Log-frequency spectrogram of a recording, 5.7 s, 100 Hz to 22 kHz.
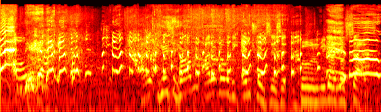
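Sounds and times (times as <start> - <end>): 
panicked laughter: 0.0 - 5.6.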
